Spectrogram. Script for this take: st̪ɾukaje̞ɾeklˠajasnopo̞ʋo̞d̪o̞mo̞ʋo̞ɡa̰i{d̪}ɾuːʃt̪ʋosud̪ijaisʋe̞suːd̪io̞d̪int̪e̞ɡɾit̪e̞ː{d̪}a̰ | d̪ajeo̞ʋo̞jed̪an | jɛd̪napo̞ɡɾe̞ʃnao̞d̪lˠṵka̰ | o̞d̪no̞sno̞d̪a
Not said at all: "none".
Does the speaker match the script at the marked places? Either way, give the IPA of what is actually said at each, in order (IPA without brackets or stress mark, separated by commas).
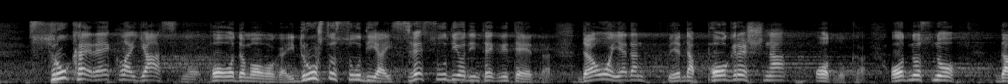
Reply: d̪, t̪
